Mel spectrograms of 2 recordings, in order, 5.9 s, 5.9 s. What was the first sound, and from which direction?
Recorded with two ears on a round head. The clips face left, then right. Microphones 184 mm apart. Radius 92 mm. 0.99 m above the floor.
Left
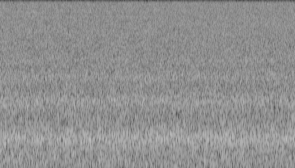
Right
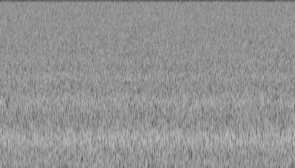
Only background noise.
